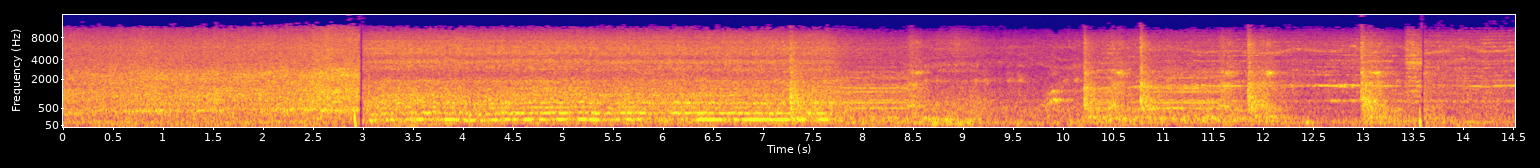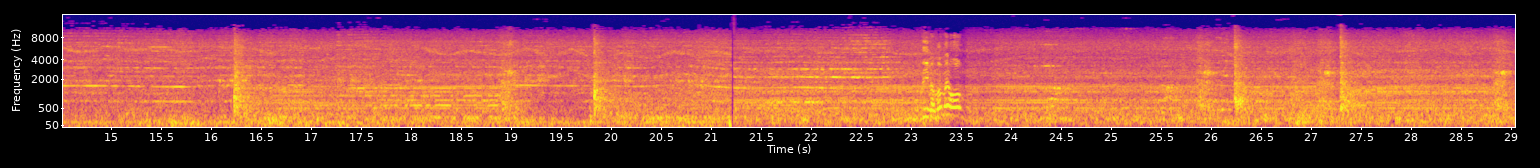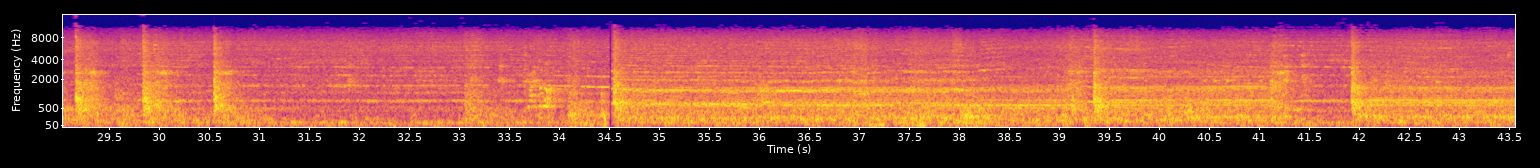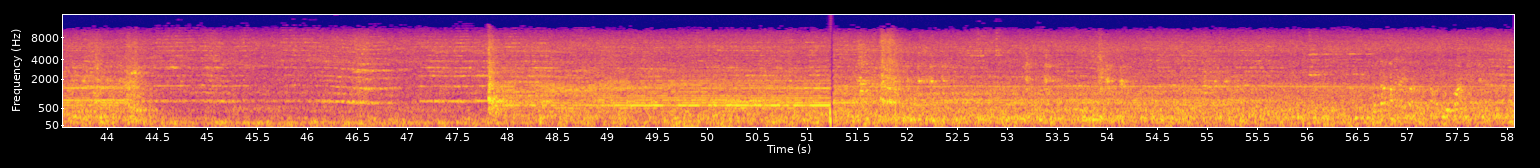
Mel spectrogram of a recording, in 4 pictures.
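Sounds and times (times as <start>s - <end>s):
band sawmill humming and whining: 0.0s - 58.0s.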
